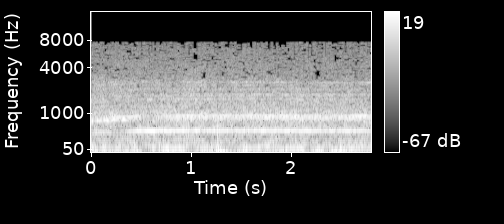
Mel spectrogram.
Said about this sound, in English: Yeah, I'll just put in a little bit of everything. Why don't we just run this through the blender, froth it up a little bit, huh?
